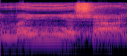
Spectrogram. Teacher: من یہاں پر ادغام ناقص ہو رہا ہے، اسے غنہ کے ساتھ پڑھتے ہیں۔ یشاء کے اوپر جو مد ہے، اس مد کو مد متصل کہتے ہیں، اسے 3-4 الف کے برابر کھینچ کر پڑھتے ہیں۔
